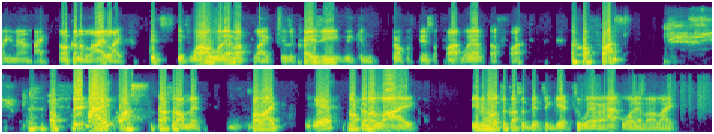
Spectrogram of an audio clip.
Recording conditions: phone line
